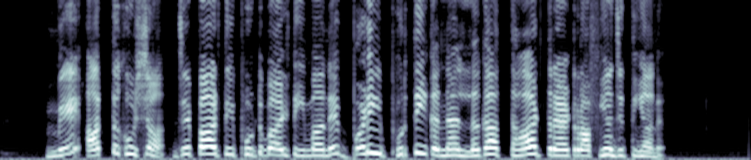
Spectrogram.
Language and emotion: Dogri, happy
